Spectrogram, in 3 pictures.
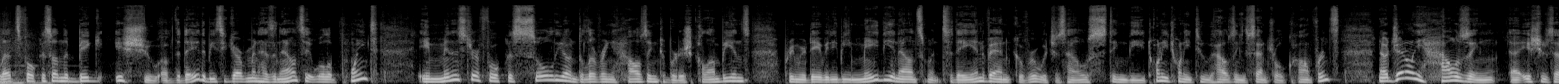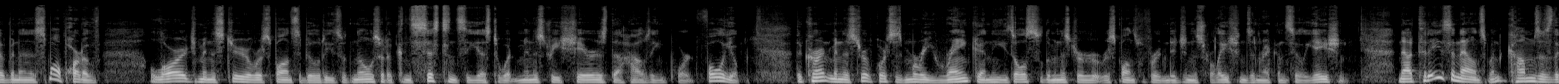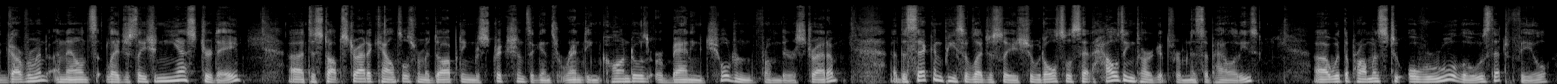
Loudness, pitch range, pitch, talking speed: -22 LUFS, 105-140 Hz, 115 Hz, 175 wpm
